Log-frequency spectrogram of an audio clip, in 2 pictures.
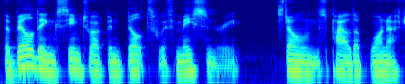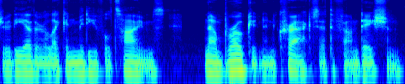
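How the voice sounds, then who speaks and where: A man narrating a script and its stage directions in an even, descriptive way. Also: low voice, moderate pace, vocal fry, no echo. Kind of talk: reading a script aloud.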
